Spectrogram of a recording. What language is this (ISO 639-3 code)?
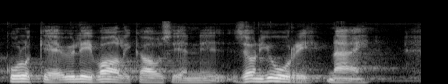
fin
